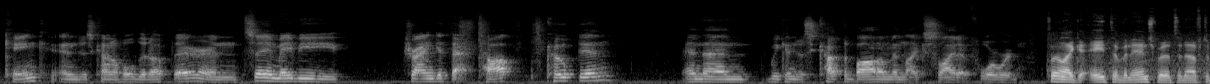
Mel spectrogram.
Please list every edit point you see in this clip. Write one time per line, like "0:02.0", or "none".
0:10.4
